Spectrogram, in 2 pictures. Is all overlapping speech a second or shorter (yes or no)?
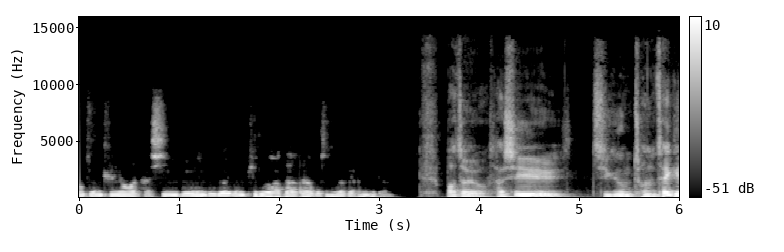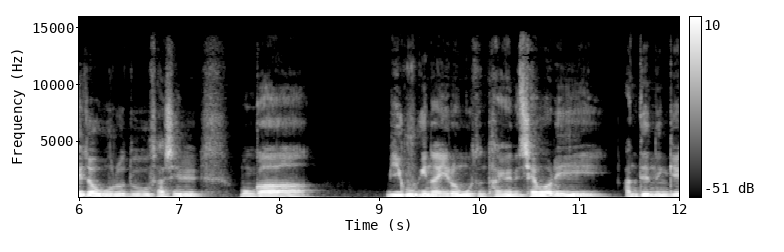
yes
